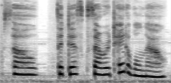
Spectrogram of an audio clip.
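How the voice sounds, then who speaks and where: High-voiced, studious young woman investigator. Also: unhurried, darkish tone, soft background music. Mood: polite, inquiring. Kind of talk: video game character dialogue.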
